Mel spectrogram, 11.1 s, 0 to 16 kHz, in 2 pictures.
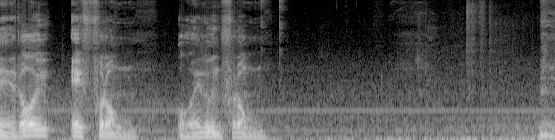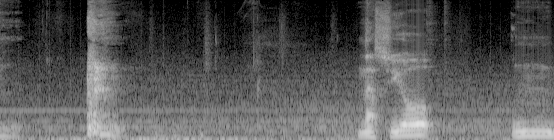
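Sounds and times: man coughing: 0:05.4 - 0:07.0.

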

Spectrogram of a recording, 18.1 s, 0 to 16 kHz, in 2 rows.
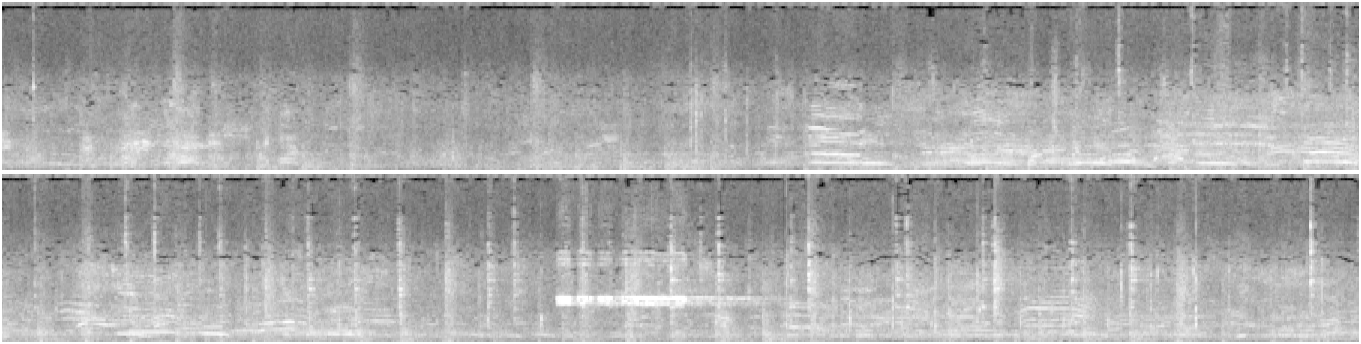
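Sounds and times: crowd shouting and cheering: 0:00.0 - 0:18.0
referee's whistle: 0:12.7 - 0:14.4.

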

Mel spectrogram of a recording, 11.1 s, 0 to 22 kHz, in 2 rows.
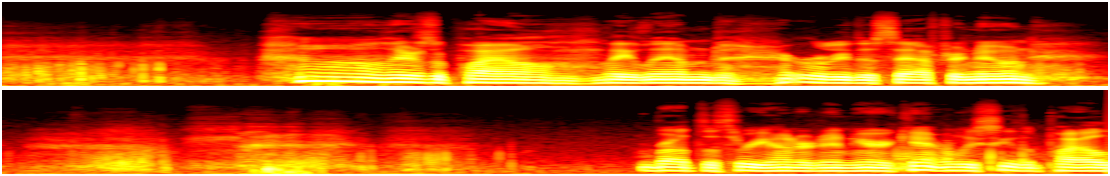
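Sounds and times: footsteps crunching on frozen ground: 0:00.0 - 0:01.0, 0:06.0 - 0:08.0.

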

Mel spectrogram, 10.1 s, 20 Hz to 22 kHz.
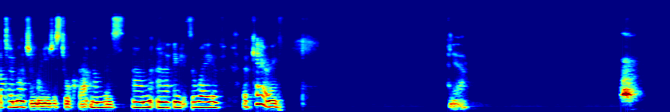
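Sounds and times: small dog barking: 0:09.3 - 0:09.7.

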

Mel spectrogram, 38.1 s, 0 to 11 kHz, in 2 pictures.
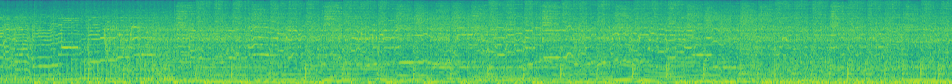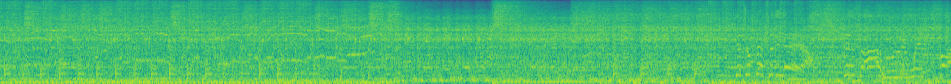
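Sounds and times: heavy metal band playing: 0:00.0 - 0:38.0.

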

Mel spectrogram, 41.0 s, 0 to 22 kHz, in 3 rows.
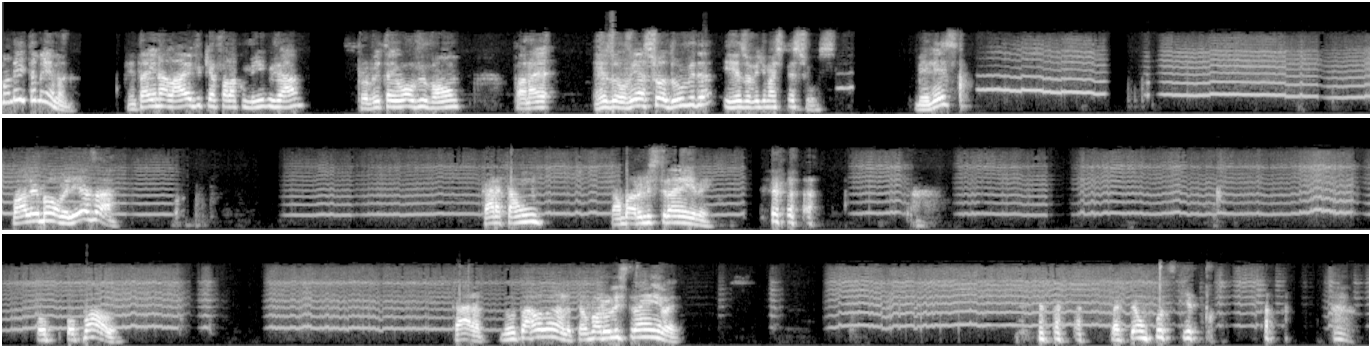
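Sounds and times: person speaking: 0:03.6 - 0:08.5, 0:09.1 - 0:09.7, 0:13.8 - 0:14.9, 0:18.5 - 0:19.2, 0:19.8 - 0:20.9, 0:27.7 - 0:28.6, 0:31.9 - 0:34.2, 0:37.8 - 0:39.6, 0:40.6 - 0:40.9
steady buzzing tone: 0:10.1 - 0:15.6, 0:16.5 - 0:21.2.

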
